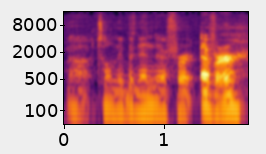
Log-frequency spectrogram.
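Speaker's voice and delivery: ordinary delivery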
